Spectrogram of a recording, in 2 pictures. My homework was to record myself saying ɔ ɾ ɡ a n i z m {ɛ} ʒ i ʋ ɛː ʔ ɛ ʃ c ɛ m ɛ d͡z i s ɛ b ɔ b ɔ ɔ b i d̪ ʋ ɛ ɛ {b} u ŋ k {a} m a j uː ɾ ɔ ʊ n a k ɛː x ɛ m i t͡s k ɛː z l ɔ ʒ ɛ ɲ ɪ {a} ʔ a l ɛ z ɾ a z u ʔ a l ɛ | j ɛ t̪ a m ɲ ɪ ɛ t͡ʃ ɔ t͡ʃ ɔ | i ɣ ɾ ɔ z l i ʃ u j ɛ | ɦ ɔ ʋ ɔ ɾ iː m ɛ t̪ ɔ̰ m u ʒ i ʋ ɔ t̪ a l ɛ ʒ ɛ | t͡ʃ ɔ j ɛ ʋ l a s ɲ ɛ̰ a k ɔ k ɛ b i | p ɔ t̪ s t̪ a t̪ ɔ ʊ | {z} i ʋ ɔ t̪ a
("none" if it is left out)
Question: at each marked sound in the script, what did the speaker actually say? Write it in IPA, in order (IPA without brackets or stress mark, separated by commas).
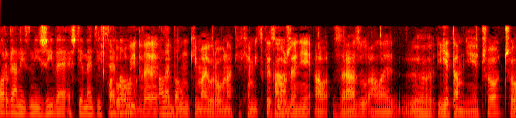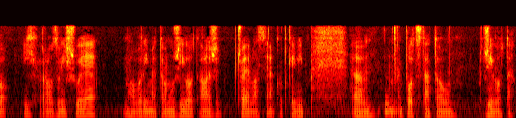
i, b, i, ɛ, ʒ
